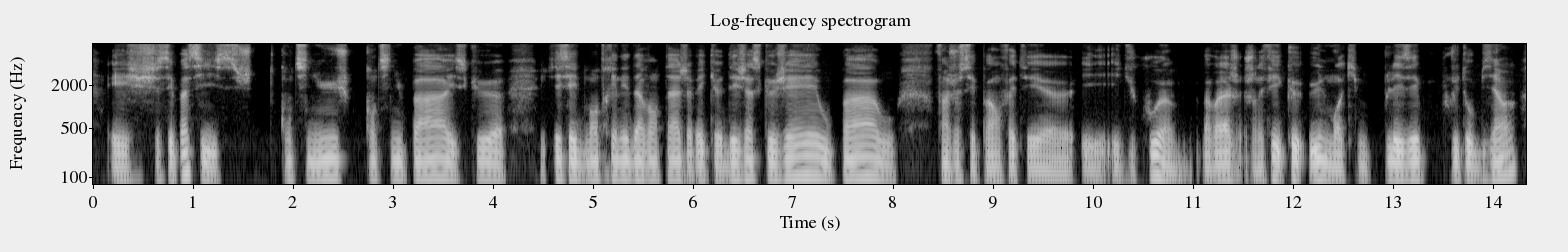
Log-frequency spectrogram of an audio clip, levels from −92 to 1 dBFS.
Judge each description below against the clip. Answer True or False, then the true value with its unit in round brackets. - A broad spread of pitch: False (2.8 semitones)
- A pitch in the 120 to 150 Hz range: False (85 Hz)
